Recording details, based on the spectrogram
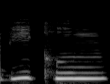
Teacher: اظہار میم شفوی، تب آپ کو میم ساکن کی آواز کو واضح کرنا ہے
